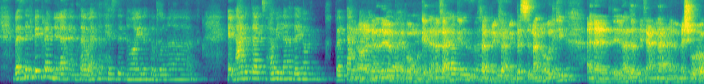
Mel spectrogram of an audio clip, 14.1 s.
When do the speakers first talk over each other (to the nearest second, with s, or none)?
7 s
